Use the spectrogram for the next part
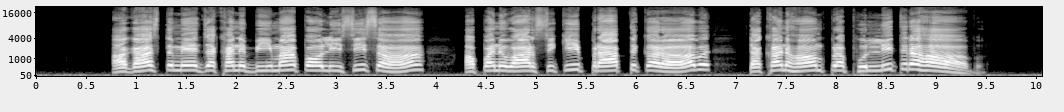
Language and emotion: Maithili, happy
